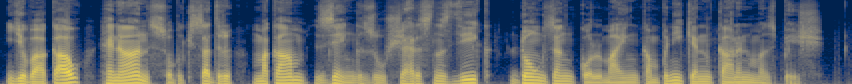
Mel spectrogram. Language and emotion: Kashmiri, neutral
